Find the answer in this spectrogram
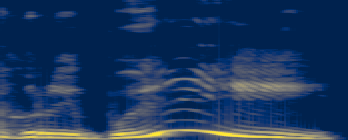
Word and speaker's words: гриби: складів теж два правильно давай визначимо тепер наголос у слові гриби пам'ятаєш як ми учили запитай перепитай наче ти не зрозумів це гриби і той склад який ти вимовиш з більшою силою і є наголошеним Послухай це гриби наголошений другий склад подивись от стоїть наголос на другому складі от стоїть наголос на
